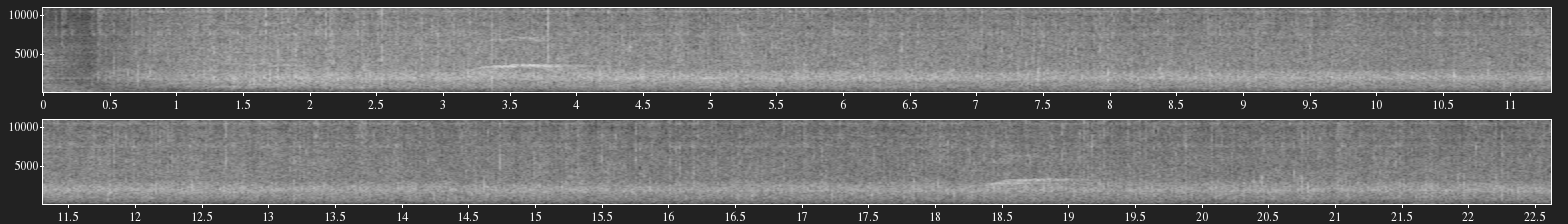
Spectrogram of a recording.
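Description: Large concert-hall audience applauding, steady and sustained. The band's last chord cuts off right at the start, and the applause swells over the first couple of seconds, then holds.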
